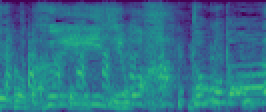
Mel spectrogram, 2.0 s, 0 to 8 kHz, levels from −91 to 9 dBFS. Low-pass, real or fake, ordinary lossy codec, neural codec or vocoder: 7.2 kHz; fake; none; vocoder, 44.1 kHz, 80 mel bands, Vocos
